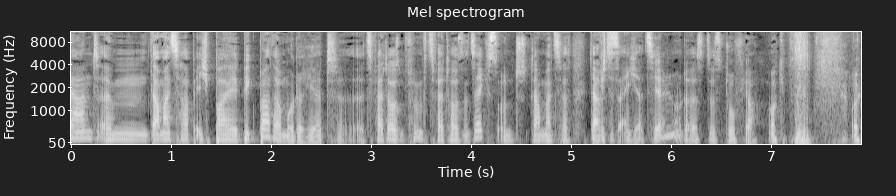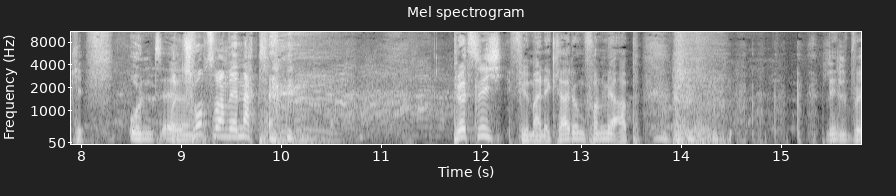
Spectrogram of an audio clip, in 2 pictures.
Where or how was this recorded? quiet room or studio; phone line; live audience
live audience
